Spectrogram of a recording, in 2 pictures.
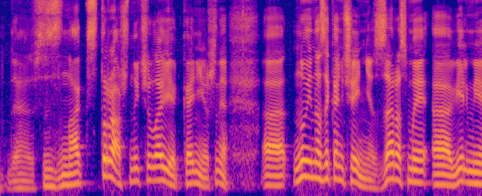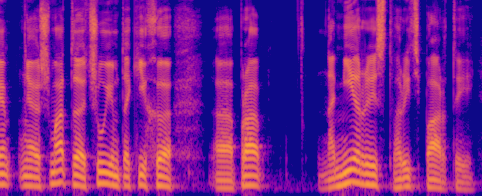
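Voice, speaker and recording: A man's voice: lowish voice, very animated, slow pace. A man asking interview questions hesitantly, with many filler sounds between his words.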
